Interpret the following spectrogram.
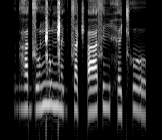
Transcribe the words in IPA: ɡʱ a d͡z ɤ ŋ͡ǁ u ŋ͡ǁ ɪː ɡ t͡s ɑ t͡ʃʼ aː s iː h ɛ cʰ ɤː

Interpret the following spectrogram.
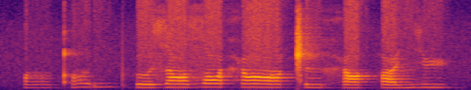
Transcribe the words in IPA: ɑ̤˨ qʼ o̤˦ ɾ i̤˦ pʰ o˨ z ɑ˦ zˤ ɯ˦ x ɑː˦˨ ǁ ɯ˨ x ɑ˨ q ø˨ n z y˦

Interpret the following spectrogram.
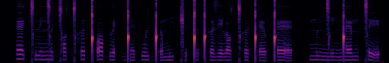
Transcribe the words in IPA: ɛ ǀ ɨ e̯ ŋ͡ǀ ɨ ǀ ɔ ǀʰ ə ǃʼ ɔ k l ɛ k ɡ͡ǃ ɛ k w ɨ ǃʼ ə m i ǁ ɨ ǃ ə ǃʰ ə z e l ɔ ǀʰ ə ǃʼ ɛ o̯ ǃ ɛ | m ɨ ŋ͡ǀ i n ŋ͡ǃ ɛ m ɨ ǀ e

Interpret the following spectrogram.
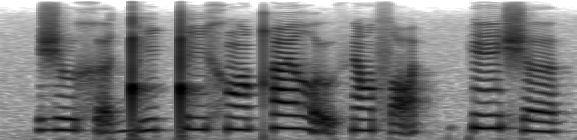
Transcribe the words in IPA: ʒ ɯ˨ x ə̰˨ ɡ͡ǃ i˧ ǃ i˧ x ɔ̃˧ qʰ e˦ ʁ ṵ˨ θ ẽ˧ sˤ ə̰˨ | k ẽ˦ ʃ ə˨

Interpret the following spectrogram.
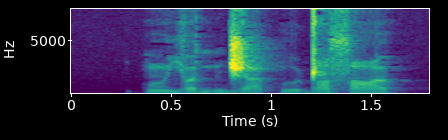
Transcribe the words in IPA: p õ˧˩ j ʌ˥˧ d n d͡ʒ a˧˩˧ p u˧˩ ɖ ɯ˥ sˤ ʌ˥

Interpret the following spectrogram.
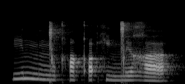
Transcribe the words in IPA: i nː ʊ ŋ͡ǀ ʊ qʰ a qʼ ʊ ʔ xʲ e ŋ͡ǀ e ʁ a

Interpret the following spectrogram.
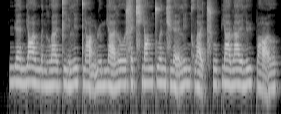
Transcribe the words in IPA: n̪ ɥ ɛ˥˧ n̪ j ɑ˥˩ ʊ̯ n̪ w ə˩ n l w a˧˥ ɪ̯ t̪ ḭ˨˩ l i˥ t̪ j ɑ̰˨˩ ŋ ɻ ɻ̩˦ m j ä̰˨˩ l o˧˥ ʊ̯ s ä˧ t͡ɕʰ j ɑ˥ ŋ t̪ w ə˥˩ n ɕ ɥ ɛ̰˨˩ l i˥˩ n x w a̰˨˩ ɪ̯ t͡sʰ u˧˥ p j ä˥˧ ɻ a˥˩ ɪ̯ l y˥ p ɑ̰˨˩˦ ʊ̯

